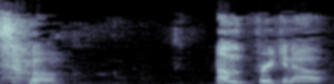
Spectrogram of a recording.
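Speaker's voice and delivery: ordinary talk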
